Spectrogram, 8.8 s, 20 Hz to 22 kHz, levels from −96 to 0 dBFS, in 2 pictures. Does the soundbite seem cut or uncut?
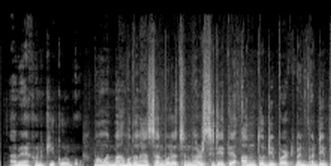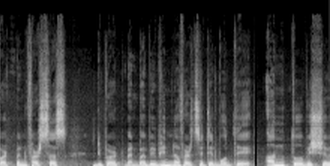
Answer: cut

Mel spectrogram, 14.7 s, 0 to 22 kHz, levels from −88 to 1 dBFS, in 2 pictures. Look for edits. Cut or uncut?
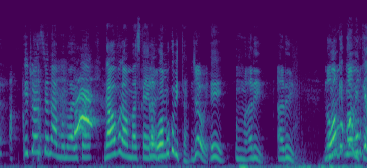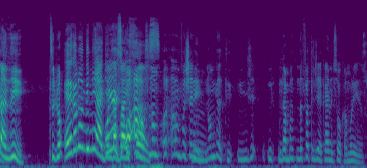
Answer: uncut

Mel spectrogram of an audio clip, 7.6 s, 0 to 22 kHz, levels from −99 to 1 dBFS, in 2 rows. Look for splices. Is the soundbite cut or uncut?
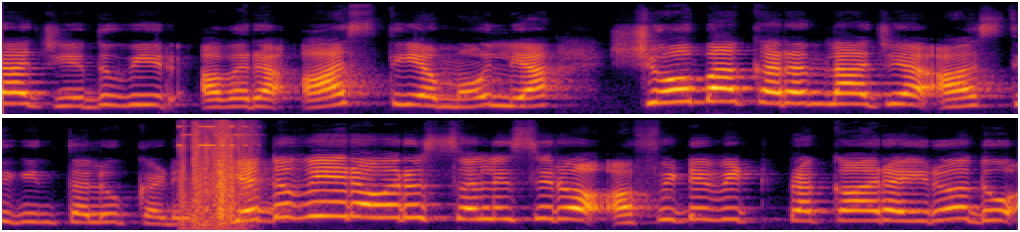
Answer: cut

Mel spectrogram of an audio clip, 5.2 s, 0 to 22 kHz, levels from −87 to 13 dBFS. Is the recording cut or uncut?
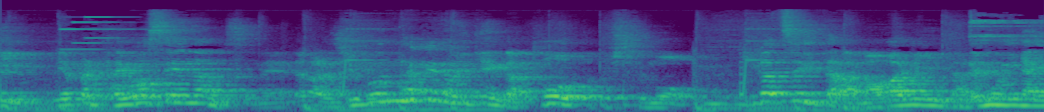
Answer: uncut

